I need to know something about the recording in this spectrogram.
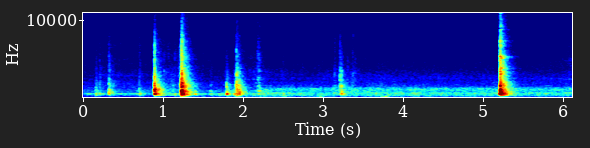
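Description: Small knocks and clicks of art supplies being handled on a work table: a few about a second in, and one sharper, louder knock near the end.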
